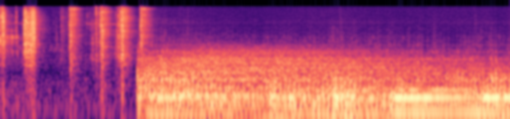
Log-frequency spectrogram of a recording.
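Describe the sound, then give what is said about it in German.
Steady engine and road rumble of a car driving at high speed toward the Dutch border, a loud continuous low roar with a droning hum, opening with a few sharp knocks. “Wir fahren mit hoher Geschwindigkeit in Richtung der holländischen Grenze.”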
